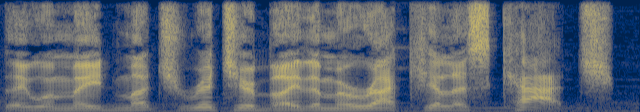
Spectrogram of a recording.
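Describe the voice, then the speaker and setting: A man's voice: medium pitch, fairly even intonation, normal speed, creaky, bright, forceful tone. A man voicing a chatty male tavern townsman who gossips casually.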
